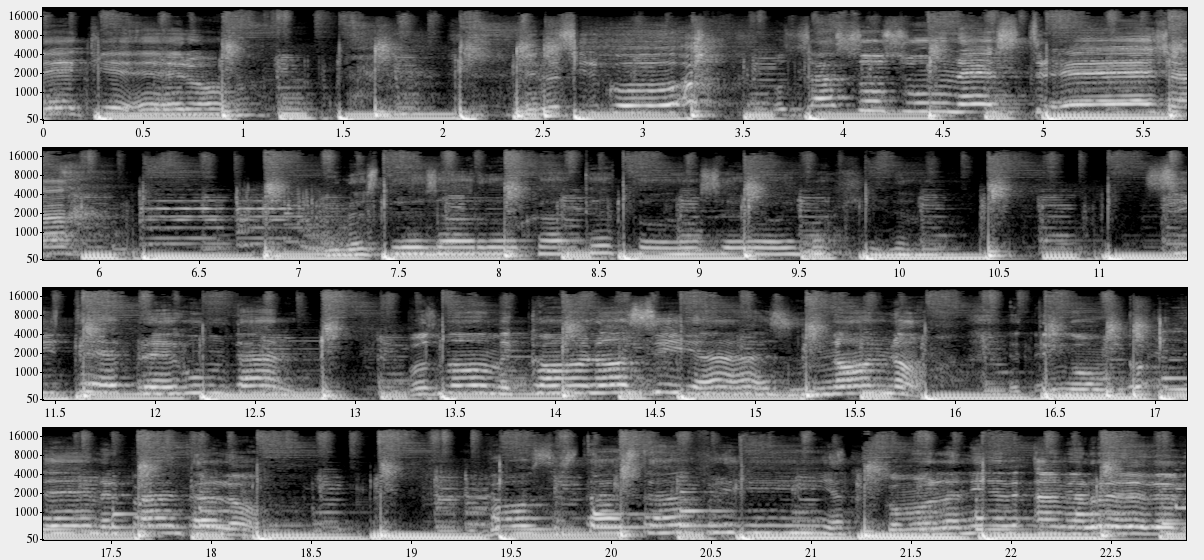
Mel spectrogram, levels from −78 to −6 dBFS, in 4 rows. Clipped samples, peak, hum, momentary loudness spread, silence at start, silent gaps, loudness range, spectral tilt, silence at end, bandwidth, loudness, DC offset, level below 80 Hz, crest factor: under 0.1%; -2 dBFS; none; 4 LU; 0 s; none; 2 LU; -5 dB/octave; 0 s; over 20 kHz; -19 LUFS; under 0.1%; -24 dBFS; 16 dB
